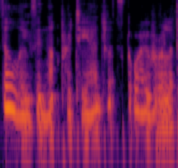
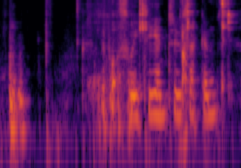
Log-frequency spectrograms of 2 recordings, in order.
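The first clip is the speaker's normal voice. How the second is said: normal talking voice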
